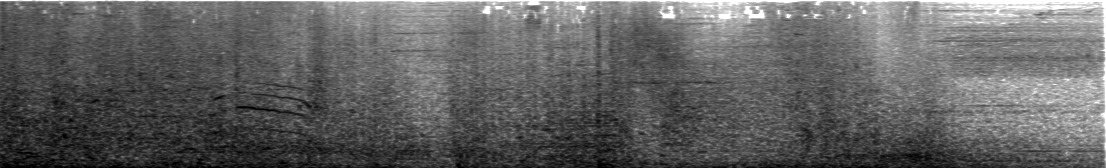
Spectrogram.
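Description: Game spell effects crackle and blast in a dense, noisy fight.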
